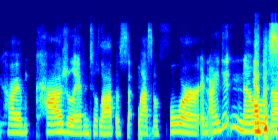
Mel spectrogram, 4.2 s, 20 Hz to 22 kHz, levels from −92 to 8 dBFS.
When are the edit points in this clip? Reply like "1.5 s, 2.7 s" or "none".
1.5 s, 2.3 s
